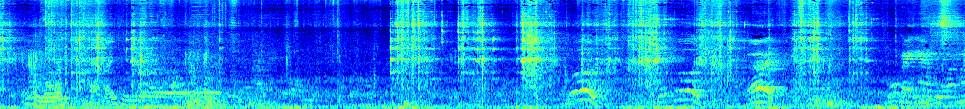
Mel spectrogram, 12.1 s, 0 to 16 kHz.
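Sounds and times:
tile pieces clinking and scraping: 4.8 - 12.0.

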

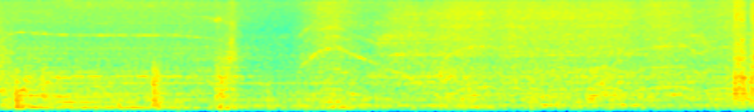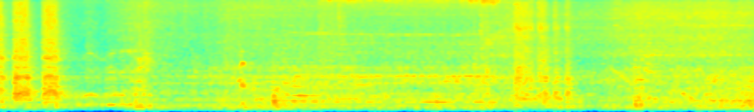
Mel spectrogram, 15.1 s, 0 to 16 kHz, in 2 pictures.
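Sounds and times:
cordless drill driving screws: 3.0 - 8.2.

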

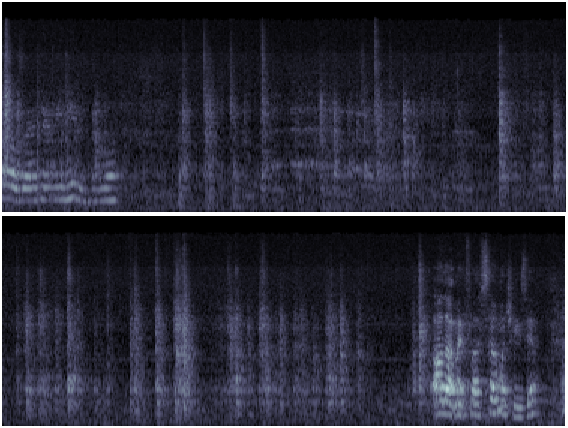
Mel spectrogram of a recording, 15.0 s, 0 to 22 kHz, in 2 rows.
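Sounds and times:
light metal clicks and knocks: 2.3 - 13.3.

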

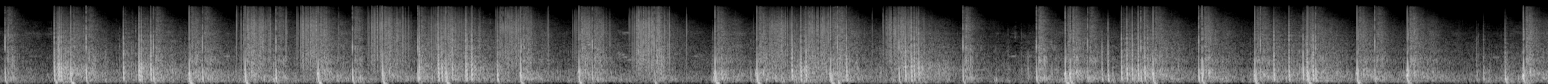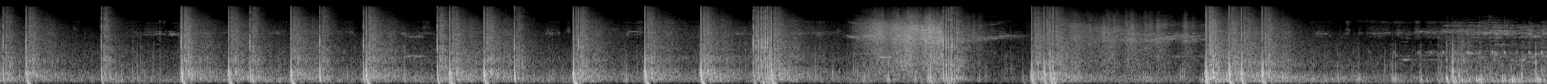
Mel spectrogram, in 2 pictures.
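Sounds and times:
firework bangs: 0.0 - 30.9
firework hissing: 23.6 - 27.6.

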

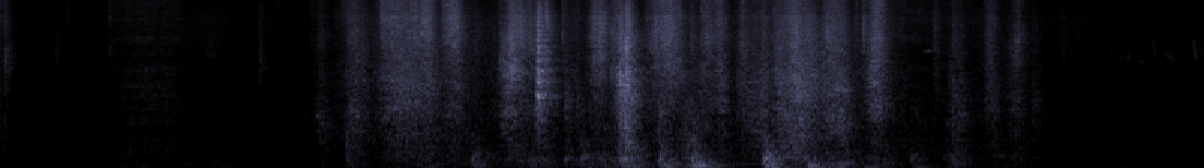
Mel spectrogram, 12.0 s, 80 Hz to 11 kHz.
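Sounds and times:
rustling and shuffling: 2.6 - 10.9.

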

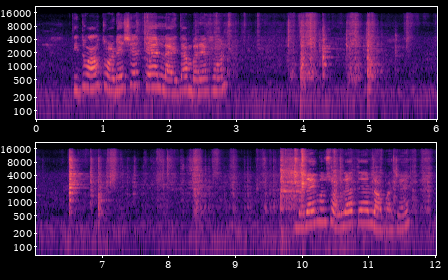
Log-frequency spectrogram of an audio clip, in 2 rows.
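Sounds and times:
brush clinking against tin: 6.5 - 11.8.

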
